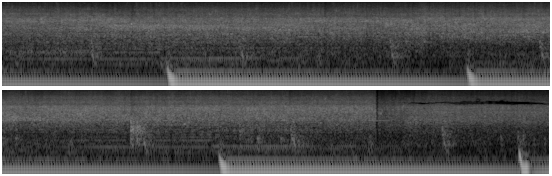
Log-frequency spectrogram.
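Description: Marinated tandoori chicken pieces frying in hot oil in a nonstick pan, stirred with a spatula: a loud, steady sizzle that drops a little about nine seconds in.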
